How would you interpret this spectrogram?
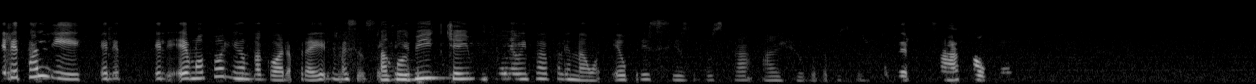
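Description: From 4.23 to 5.15 s, the echo canceller likely mistook two-way talk for echo, causing speech suppressed in double talk: the voice dips by up to about 25 dB across roughly 0.7 s. From 4.83 to 5.19 s, an echo leak, likely from incomplete cancellation on a loudspeaker end, returns a copy delayed by 418 ms, about 10 dB below the speech.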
